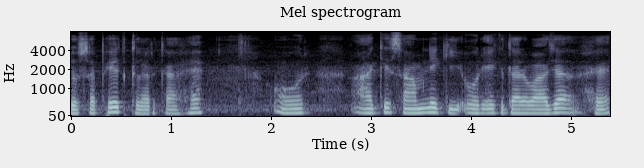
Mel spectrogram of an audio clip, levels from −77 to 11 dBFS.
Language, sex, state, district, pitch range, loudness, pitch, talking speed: Hindi, male, Jharkhand, Deoghar, 135-155 Hz, -16 LUFS, 145 Hz, 145 wpm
